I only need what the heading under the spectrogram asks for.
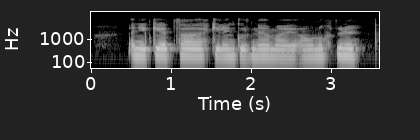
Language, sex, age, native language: Icelandic, male, 13, Icelandic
